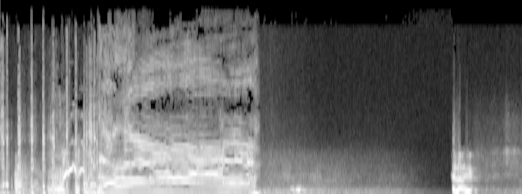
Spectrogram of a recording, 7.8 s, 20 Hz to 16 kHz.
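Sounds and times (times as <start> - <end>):
sharp clattering: 0.0 - 1.9
ridden horse whinnying on a farm: 0.0 - 4.0
speech: 1.5 - 1.8.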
